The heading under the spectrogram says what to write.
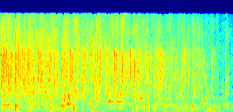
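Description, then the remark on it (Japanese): Steady applause from an audience thanking a lecturer after her talk fills the whole moment, a dense patter of many hands clapping, with voices murmuring underneath as it gradually tapers off toward the end. “どうも先生ありがとうございました大きな拍手でどうぞありがとうございます”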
